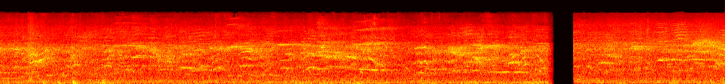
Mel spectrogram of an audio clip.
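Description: Young children shout and squeal excitedly in a large echoing hall.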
